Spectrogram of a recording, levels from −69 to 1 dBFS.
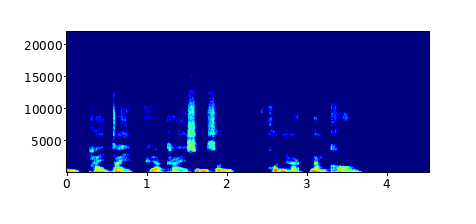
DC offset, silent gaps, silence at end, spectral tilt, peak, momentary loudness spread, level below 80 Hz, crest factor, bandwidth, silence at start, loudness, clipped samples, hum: under 0.1%; 0.90-0.94 s, 2.29-2.37 s; 0.85 s; -6.5 dB/octave; -8 dBFS; 7 LU; -52 dBFS; 18 dB; 12.5 kHz; 0 s; -25 LUFS; under 0.1%; none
